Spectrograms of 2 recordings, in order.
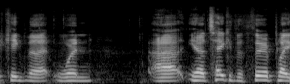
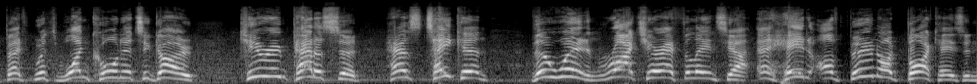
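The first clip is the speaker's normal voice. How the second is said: high, loud play-by-play of a frantic finish; excited race call; 6 semitones higher, 5 dB louder than usual. Real, not acted. Commentator calling the finish to viewers, excited. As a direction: call the last corner at full pitch.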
